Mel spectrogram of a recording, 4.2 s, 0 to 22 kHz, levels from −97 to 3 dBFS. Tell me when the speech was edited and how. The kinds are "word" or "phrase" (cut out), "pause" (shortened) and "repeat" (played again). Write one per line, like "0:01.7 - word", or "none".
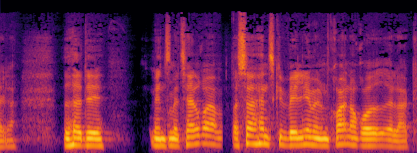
0:01.7 - phrase
0:02.2 - phrase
